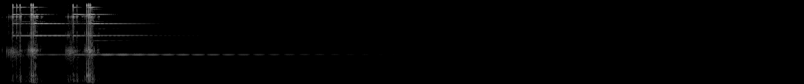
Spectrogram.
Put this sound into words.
Bike bell 08
Bicycle bell recorded with an Oktava MK 012-01
bike, ring, bell, bicycle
